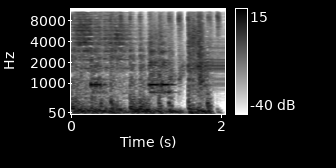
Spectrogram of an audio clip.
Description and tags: Crunchy lofi rendition of big beat. Exploding out of 9volt battery powered 30 year old drum machine, mixer and pedals.
Analog, Battery-Powered, Break-Beat, Explosive, Klang, Lofi, Lotek, Retro, Toy-Like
